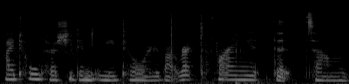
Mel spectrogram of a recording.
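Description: A woman chatting casually in a soft, hushed, partly whispered ASMR style as she hosts a haul video. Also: medium pitch, steady tone, brisk, gravelly, slight background noise. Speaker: video host. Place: indoors at a table.

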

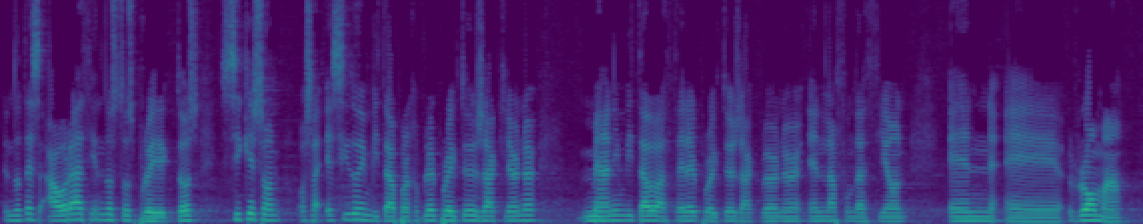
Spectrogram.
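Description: A woman's voice: low voice, little pitch movement, moderate pace, a little mellow. A woman in her forties from Iran, a curator answering on a panel in a large hall, speaking into a handheld microphone with frequent restarts and fillers. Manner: thoughtful, many restarts and fillers. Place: large hall at an art fair.

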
